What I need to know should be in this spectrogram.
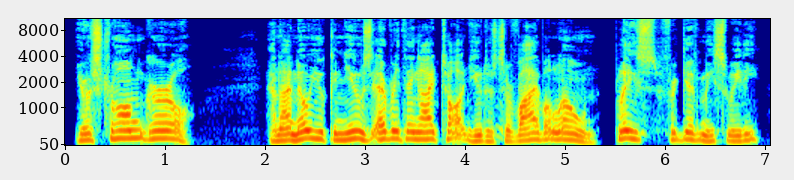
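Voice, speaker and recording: A man's voice: on the high side, gravelly, a little mellow, dry recording, clean studio sound. A man playing a wounded, dying father, tender and apologetic, in a video game audio log. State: wounded, weak. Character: dying, regretful father recording farewell to daughter.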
